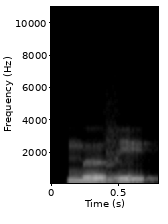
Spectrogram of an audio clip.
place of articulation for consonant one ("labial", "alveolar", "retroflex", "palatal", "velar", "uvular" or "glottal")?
labial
